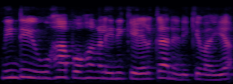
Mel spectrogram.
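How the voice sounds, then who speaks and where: A woman voicing a serious, devoted young man, speaking softly and earnestly in her own voice. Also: fairly quick, lo-fi sound, lightly acted. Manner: low, soft and serious.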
